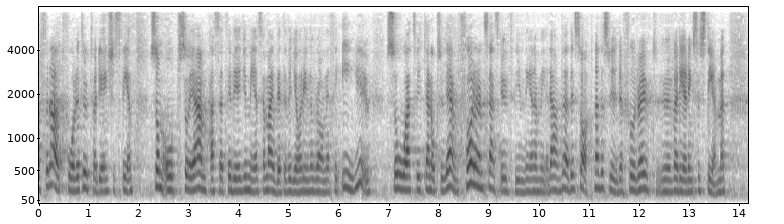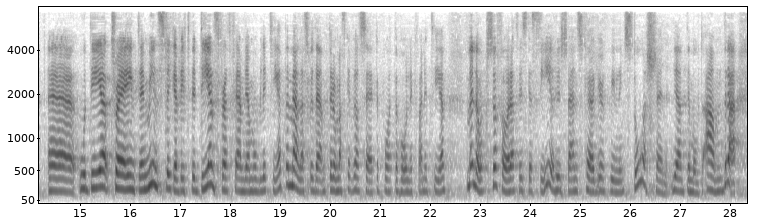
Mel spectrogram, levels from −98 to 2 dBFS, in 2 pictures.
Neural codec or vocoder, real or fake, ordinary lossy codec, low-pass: codec, 16 kHz, 1.1 kbps, Voila-Tokenizer; fake; none; none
